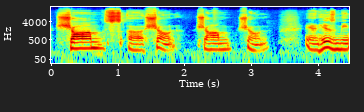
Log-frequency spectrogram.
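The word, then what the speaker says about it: שמשון: Um, Avdon or Abdon means surviile or hard slavery uh uh Samson in Hebrew is actually pronounced sham uh shon sham shon and his me name means a splendid son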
